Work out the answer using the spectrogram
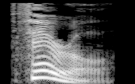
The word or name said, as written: ferrule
